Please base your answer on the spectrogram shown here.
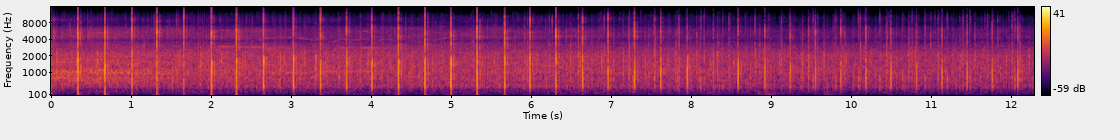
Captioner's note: cheering and applause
